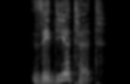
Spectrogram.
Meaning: inflection of sedieren: 1. second-person plural preterite 2. second-person plural subjunctive II
- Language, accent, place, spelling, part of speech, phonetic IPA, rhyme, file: German, Germany, Berlin, sediertet, verb, [zeˈdiːɐ̯tət], -iːɐ̯tət, De-sediertet.ogg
